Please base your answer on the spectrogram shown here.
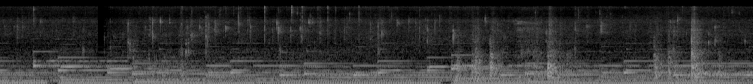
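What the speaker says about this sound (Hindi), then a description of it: "आप अपने अंदाज से तेल डाल के यहाँ पर उलट उलट के फ्राई कर लीजिएगा।" Cauliflower koftas fry in oil in a kadhai, giving a steady close sizzle and crackle while the pan is shaken, with a low hum underneath.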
